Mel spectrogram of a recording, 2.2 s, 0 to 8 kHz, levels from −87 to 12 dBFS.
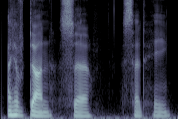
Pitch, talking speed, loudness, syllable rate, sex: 90 Hz, 160 wpm, -21 LUFS, 3.9 syllables/s, male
